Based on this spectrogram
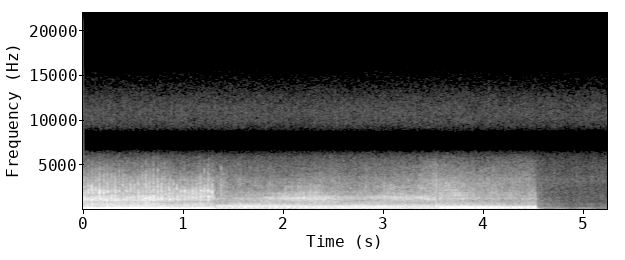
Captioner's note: airplane engine roaring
